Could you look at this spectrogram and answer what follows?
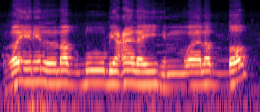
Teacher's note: Nah, tidak boleh kita ucapkan seperti itu karena alif pada lafaz waladdallin itu harus dibaca memanjang, melebihi aslinya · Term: bacaan mad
